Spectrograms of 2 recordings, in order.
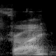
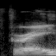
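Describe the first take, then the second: First: The name rhymes with 'dry'. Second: The name rhymes with 'day'. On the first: The speaker calls it right. "I do now believe it is Fry" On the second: The speaker calls it wrong. "I think I sort of pronounce his name as Frey"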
